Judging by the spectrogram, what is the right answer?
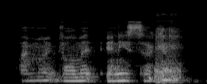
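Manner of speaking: slow, hushed, close-to-the-ear whisper. Leaning down in character to whisper to a companion: whispering. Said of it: "I'm gonna lean down and whisper".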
